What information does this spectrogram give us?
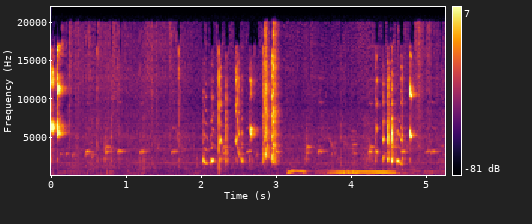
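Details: Local puter pelung dove from Indonesia, sung as a lure: after scattered high chirps from small birds, a drawn-out low coo begins with a quick rise, then holds a long, steady, slightly wavering tone before cutting off.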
